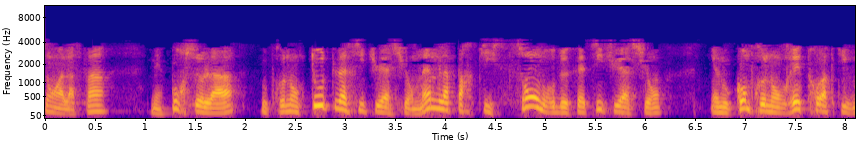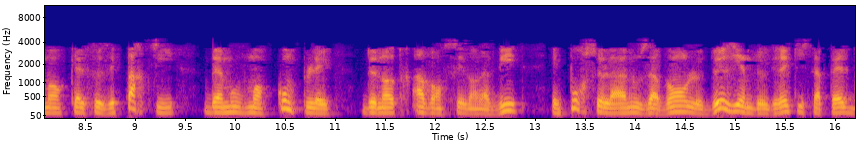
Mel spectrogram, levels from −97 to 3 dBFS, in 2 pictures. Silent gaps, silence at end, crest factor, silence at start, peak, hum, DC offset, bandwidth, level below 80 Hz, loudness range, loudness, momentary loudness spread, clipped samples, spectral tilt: none; 0 s; 18 dB; 0 s; 0 dBFS; none; under 0.1%; 4.5 kHz; -54 dBFS; 2 LU; -19 LUFS; 11 LU; under 0.1%; -12 dB/octave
